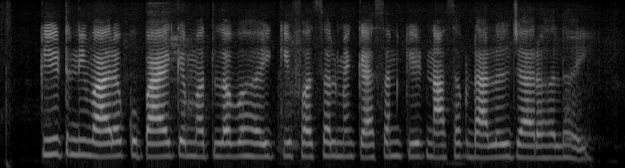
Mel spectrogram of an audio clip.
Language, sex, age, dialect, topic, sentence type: Magahi, female, 18-24, Southern, agriculture, statement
